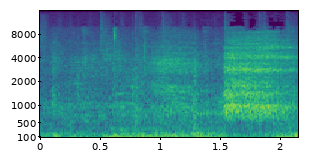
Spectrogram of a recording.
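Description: Background music with a steady bass line. Over it a person breathes out: a faint breath about a second in, then a louder, breathy sigh of about half a second near the end, as she settles back to feign a nap.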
